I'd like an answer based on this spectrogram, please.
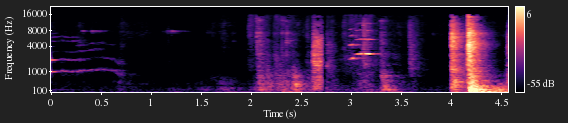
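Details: Kitten at dinner time indoors gives one clear meow that rises slightly and then holds level at the start. Rustling, clattering and knocking noises follow, ending in a loud thump.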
